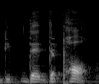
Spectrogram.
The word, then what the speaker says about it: depot: Yeah, and they don't even say depot. They say depot. You have to use the French kind of pronunciation.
